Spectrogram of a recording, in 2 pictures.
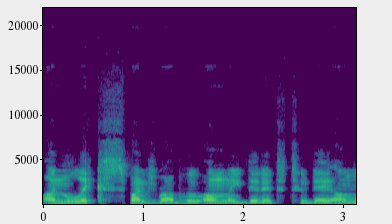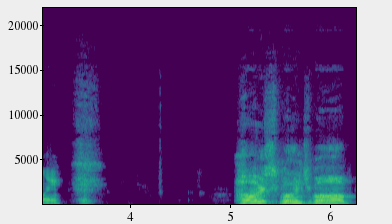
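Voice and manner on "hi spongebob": Patrick voice. Acted. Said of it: "said Patrick".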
